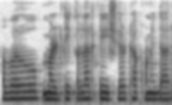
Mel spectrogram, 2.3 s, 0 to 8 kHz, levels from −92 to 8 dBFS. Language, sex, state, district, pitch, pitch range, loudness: Kannada, female, Karnataka, Bidar, 185 Hz, 175-185 Hz, -14 LUFS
